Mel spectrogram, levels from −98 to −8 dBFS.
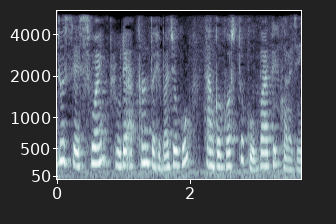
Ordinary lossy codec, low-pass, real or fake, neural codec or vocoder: AAC, 32 kbps; 5.4 kHz; fake; vocoder, 22.05 kHz, 80 mel bands, WaveNeXt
